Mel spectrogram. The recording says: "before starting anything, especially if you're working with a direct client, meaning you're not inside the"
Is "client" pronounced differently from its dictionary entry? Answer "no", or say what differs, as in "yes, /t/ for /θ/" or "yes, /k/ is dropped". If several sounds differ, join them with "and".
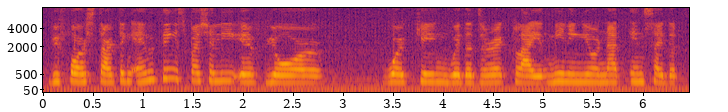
no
